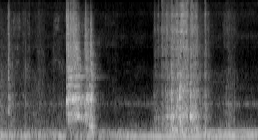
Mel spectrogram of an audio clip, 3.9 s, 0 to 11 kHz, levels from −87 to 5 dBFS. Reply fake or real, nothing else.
real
